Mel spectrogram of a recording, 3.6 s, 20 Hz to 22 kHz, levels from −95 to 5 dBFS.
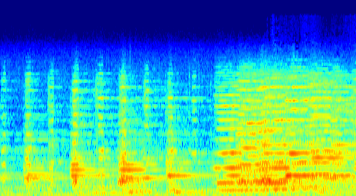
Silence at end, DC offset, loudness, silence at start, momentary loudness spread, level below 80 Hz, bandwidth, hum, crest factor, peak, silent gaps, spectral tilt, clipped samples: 0 s; under 0.1%; -18 LUFS; 0 s; 12 LU; -38 dBFS; 8.6 kHz; none; 16 dB; -2 dBFS; none; -6.5 dB/octave; under 0.1%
